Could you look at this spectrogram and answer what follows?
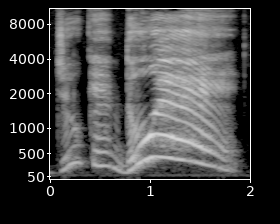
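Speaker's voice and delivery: high, drawn-out shout of encouragement; loud cheer. Retold or imitated. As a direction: cheer him on at full voice. Reenacting cheering on his son.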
